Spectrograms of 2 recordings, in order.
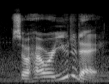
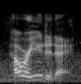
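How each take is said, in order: First: "today" swung up high; upswing intonation. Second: "are" stressed, then falling away on "you today"; downswing intonation. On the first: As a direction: lift the pitch through "you today". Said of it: "same sentence, different intonation". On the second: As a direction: let "you today" drop after "are". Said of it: "different intonation". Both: Shown as a demonstration.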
